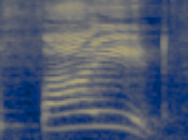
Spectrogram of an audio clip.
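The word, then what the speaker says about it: fight: तो एग्जांपल देखते हैं एफ आई जी एच टी फाइट यह देखिए इसमें जी एच का उच्चारण नहीं हो रहा है इसमें एफ आई का फाई हो गया टी का टा हो गया तो फाइट हो गया इसे फाइट पढ़ा गया इसमें हा ना ही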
